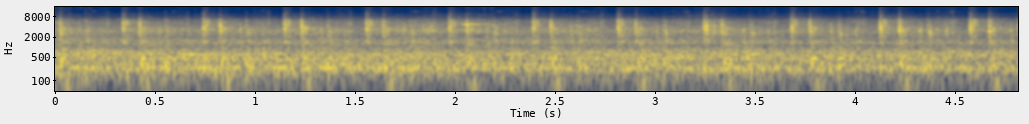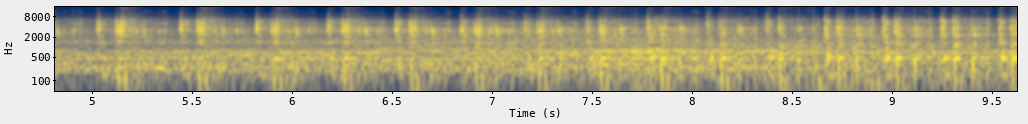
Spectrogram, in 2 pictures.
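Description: Stationary single-cylinder diesel engine with twin flywheels running steadily, driving a well water pump, with an even rhythmic chug of knocks.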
